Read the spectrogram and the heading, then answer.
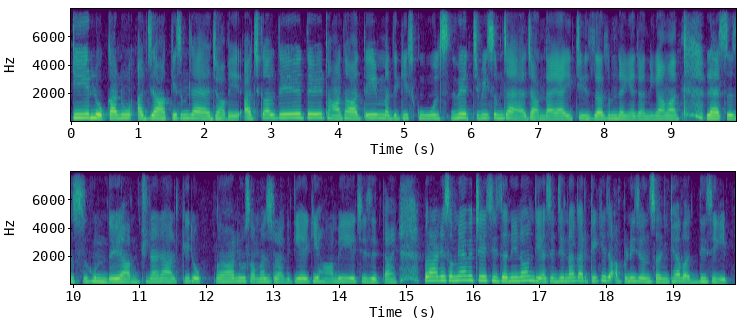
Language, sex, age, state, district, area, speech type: Punjabi, female, 18-30, Punjab, Tarn Taran, urban, spontaneous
